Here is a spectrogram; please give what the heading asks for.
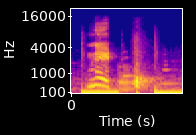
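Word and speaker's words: knit: वैसे बुनना को इंग्लिश में कहा जाता है निट। निट मतलब बुनना। और याद रखिएगा निट में के साइलेंट है।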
